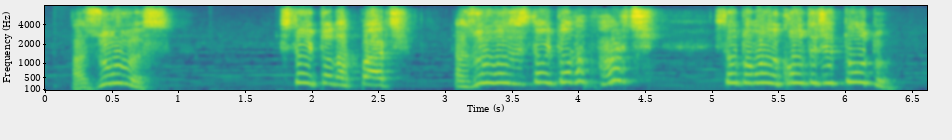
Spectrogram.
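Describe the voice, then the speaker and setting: A put-on character voice moves at a moderate pace with long, frequent pauses. Faint music plays in the background. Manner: shouting, panicked.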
